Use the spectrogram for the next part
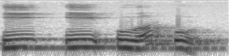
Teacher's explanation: जब जीभ तालु से सटी रहती है तो वो हमारे संवृत स्वर कहलाते हैं,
